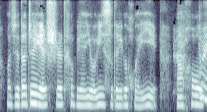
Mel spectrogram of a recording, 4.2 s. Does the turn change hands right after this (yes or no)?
yes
